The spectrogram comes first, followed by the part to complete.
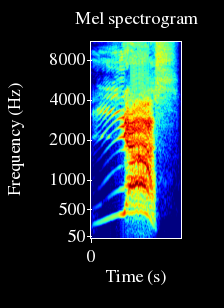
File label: Human Male Yes Excited Yes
